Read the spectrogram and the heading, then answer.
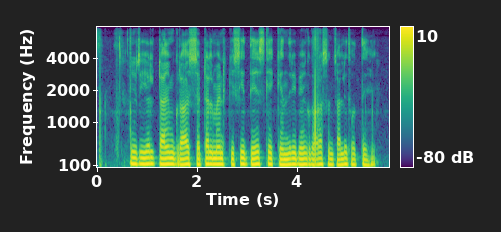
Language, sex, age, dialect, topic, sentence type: Hindi, male, 18-24, Awadhi Bundeli, banking, statement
